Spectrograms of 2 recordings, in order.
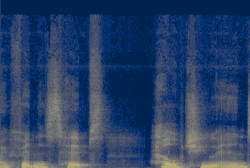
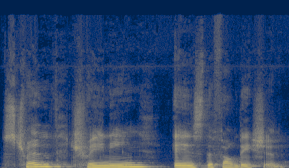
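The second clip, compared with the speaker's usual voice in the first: ordinary talk, nothing marked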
